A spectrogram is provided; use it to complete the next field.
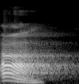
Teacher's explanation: fathah itu berbunyi a dengan mulut kita agak terbuka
